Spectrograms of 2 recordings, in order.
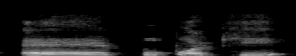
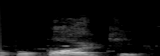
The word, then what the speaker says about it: Puporkí: Bom, Puporqui, né? Essa é a pronúncia, porque tem um acento lá no finalzinho no i, mas a maioria das pessoas fala Puporqui.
